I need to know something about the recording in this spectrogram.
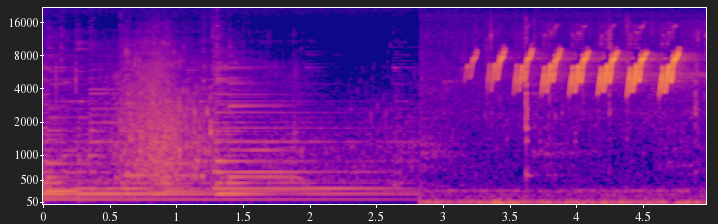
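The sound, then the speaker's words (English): A bird trills in a quick, rhythmic run of about nine bright rising chirps, loud, following a few seconds of a steady low droning tone. “Deep in the swamp, in a hollow cypress knee, lived a mother flame bird and her little chicks, three. "Sweet, sweet," trilled the mother.”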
